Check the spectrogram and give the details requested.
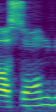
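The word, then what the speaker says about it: Assam: पहला क्या है द असोम गणा परिषर देखो असम को असाम कहा जाता है बट इसकी स्पेलिंग यही है अब दूसरा क्या है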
